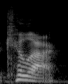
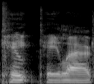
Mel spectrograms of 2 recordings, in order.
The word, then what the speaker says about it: Kallax: we tell them like the structure is the Killax, is that how you say it? Kallax.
